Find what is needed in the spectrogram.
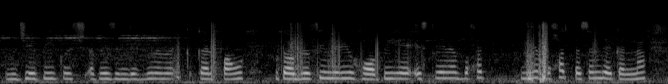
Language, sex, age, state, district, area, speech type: Urdu, female, 45-60, Uttar Pradesh, Aligarh, urban, spontaneous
